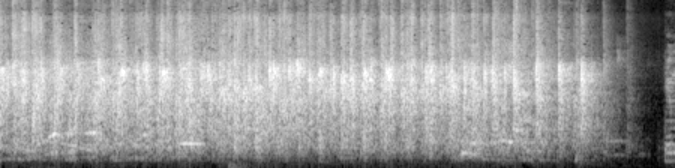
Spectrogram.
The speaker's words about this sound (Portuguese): Você pode aplaudir Jesus? Glória.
